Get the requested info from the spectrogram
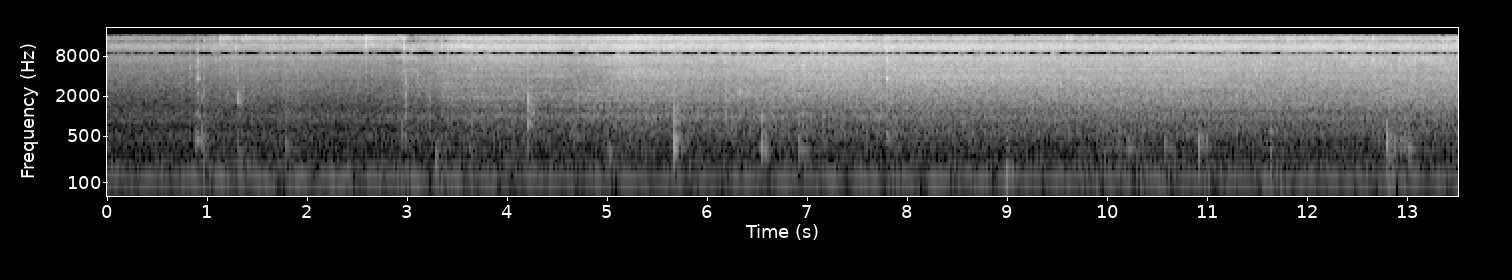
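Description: Raw chicken pieces sizzling as they go into a hot pan of fried onion and spice masala, with a steel spoon stirring and clicking against the pan. The sizzle grows louder about five seconds in.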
